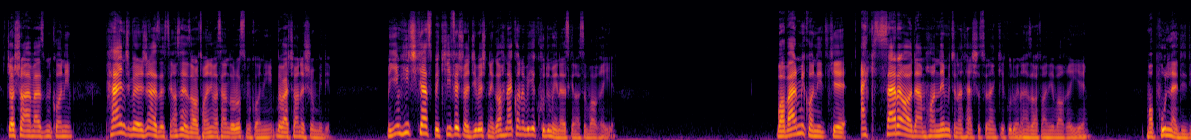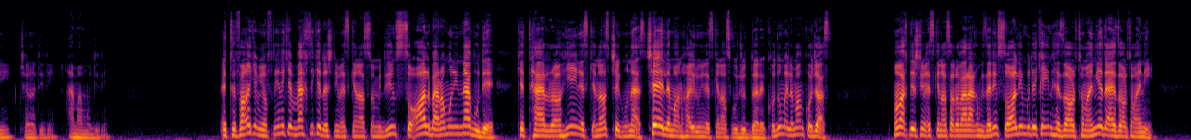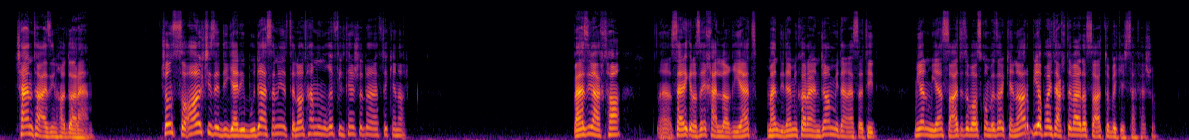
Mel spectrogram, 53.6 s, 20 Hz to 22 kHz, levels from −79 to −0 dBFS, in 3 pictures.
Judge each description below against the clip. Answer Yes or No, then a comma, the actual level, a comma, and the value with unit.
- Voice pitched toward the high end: No, low, 135 Hz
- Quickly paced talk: Yes, fast, 165 wpm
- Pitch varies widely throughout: Yes, wide, 8.5 semitones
